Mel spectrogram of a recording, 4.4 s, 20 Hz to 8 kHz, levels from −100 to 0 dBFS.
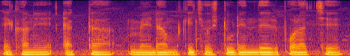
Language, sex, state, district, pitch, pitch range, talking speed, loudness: Bengali, male, West Bengal, Cooch Behar, 110 Hz, 110-120 Hz, 80 wpm, -14 LUFS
